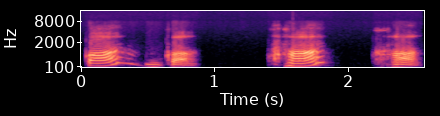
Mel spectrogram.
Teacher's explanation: খ উচ্চারণের সময় আবার বাতাসটাও বেশি বের হচ্ছে। সে তুলনায় ক উচ্চারণে বাতাসটা কম বের হচ্ছে এবং একই সাথে তাপটাও কম পড়ছে। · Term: মহাপ্রাণ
